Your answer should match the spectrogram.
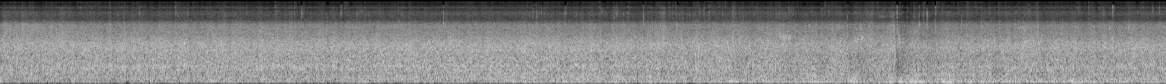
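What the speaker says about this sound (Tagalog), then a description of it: "ang lakas ng ulan talaga" Heavy rain pours steadily in a dense, unbroken roar, loud and close, with no voices over it.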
